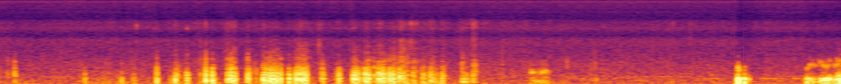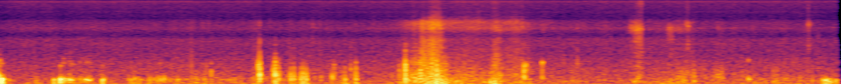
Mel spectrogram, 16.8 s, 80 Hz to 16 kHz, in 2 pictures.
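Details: Stomach growling (borborygmi) for 12 minutes 43 seconds in the morning after waking, very hungry before breakfast: soft, intermittent gurgles and rumbles with quiet stretches between and faint room hiss.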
